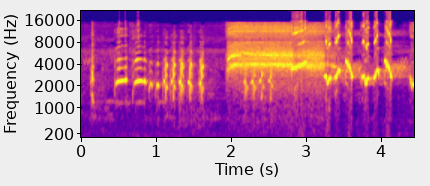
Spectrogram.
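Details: Singing sooty-headed bulbul, gacor full isian, a tutor recording for young birds: spaced chirps quicken into a stuttering run, then over a hissy background come bright whistled sweeps looping up and down in a rhythmic series.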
